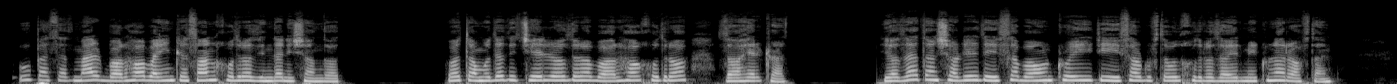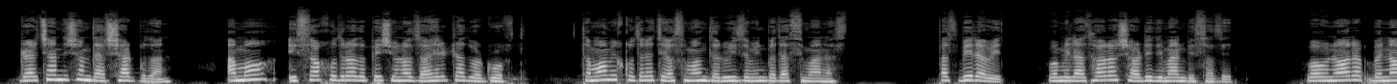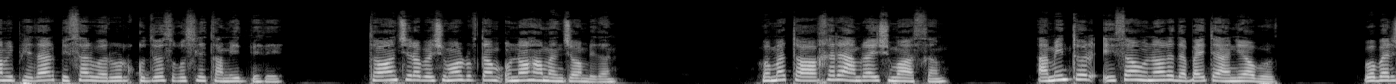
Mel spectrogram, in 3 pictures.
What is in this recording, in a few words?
dari, bible stories; go amer bozerg behtarin amer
